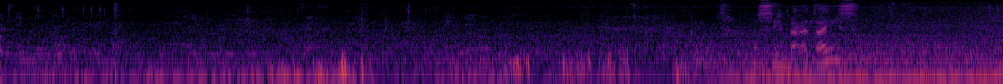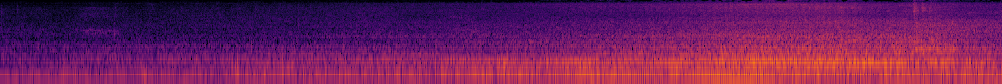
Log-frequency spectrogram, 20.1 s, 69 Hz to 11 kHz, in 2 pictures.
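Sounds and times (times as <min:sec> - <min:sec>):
train rumbling past: 0:00.0 - 0:20.0
diesel engine drone: 0:04.9 - 0:20.0.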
